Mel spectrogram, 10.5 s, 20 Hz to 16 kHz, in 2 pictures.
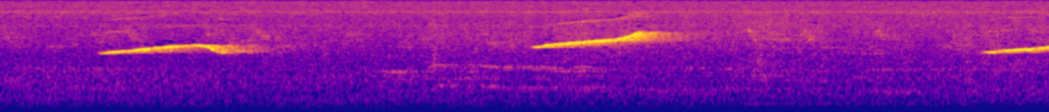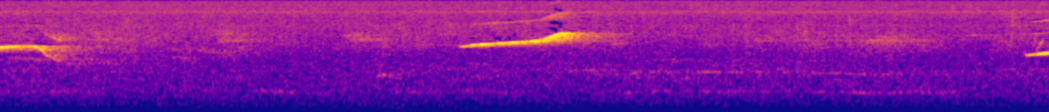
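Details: Oriental magpie-robin, a very common resident, singing in Ubon Ratchathani, Thailand, on 17 July 2021; short rising whistles repeated about every two and a half seconds, five in all, steady and unhurried.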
